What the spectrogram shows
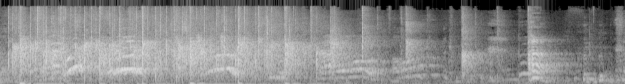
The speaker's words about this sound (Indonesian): tepuk tangan dong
